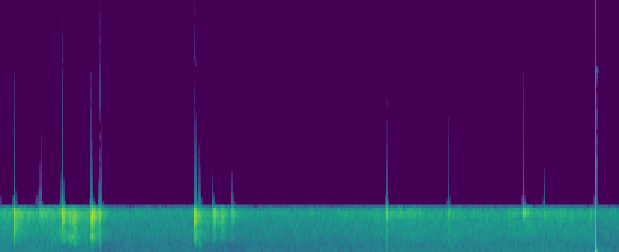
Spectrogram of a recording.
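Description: Light clicks and scrapes of handling at a dissection tray, clustered in the first second and again about two seconds in, with a few fainter ones later. A single sharp click just before the end is the loudest sound.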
